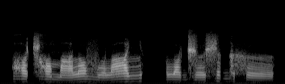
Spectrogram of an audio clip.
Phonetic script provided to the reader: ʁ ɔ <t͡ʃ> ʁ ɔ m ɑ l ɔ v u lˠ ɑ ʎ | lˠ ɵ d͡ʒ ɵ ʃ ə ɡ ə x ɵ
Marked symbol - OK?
yes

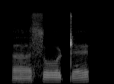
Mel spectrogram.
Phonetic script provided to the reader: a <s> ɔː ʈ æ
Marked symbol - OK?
yes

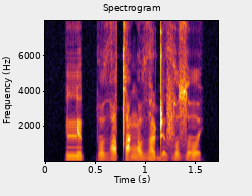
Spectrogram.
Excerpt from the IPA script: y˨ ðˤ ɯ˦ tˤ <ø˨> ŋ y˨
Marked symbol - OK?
yes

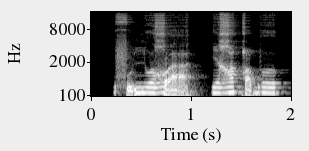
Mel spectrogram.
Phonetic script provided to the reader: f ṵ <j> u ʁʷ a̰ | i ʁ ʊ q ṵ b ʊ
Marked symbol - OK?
no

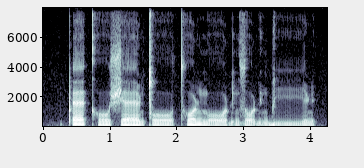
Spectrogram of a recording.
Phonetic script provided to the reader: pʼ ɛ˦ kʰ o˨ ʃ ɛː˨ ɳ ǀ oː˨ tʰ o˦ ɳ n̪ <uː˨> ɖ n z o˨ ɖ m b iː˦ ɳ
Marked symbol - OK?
no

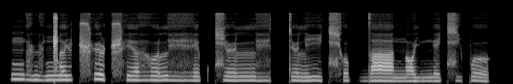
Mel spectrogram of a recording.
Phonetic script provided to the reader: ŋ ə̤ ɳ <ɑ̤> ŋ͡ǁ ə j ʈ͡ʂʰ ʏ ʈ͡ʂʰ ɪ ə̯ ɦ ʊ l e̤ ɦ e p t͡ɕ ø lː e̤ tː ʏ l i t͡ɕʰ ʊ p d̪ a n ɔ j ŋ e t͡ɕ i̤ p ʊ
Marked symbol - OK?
no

